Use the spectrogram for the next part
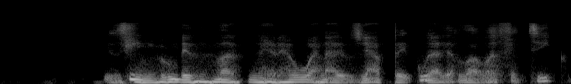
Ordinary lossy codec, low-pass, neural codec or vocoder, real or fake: AAC, 32 kbps; 7.2 kHz; codec, 16 kHz, 0.5 kbps, FreqCodec, larger model; fake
